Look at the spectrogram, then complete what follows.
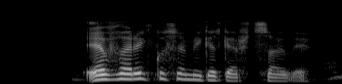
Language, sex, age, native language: Icelandic, male, 18-19, Icelandic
